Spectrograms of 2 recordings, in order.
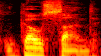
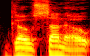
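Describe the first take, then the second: First: The name ends on the consonant 'd'. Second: The name ends with an extra 'o' vowel. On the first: The speaker calls it right. "it's GoSund" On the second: The speaker calls it wrong. "I also mispronounced the name. It's not GoSundo"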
